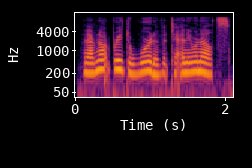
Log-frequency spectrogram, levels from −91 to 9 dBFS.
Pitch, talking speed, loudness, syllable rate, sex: 220 Hz, 340 wpm, -17 LUFS, 9.0 syllables/s, female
